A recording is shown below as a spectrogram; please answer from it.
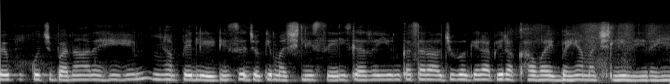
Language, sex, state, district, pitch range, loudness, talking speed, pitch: Hindi, female, Bihar, Katihar, 205-225 Hz, -17 LUFS, 240 wpm, 215 Hz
